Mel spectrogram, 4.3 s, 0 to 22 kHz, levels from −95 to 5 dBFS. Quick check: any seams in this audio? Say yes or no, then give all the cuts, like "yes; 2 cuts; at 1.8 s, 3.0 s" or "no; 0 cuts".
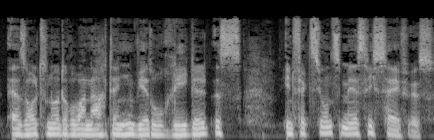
yes; 2 cuts; at 1.5 s, 2.1 s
